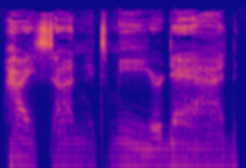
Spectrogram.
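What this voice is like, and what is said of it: Generic dad character voice. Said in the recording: “I use this dad voice... Is that your dad voice?... Just a regular old dad... Just a generic... Dad”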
